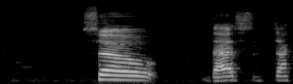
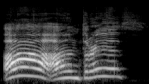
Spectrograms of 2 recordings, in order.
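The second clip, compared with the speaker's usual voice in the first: calling out; 13 semitones higher, 12 dB louder than usual. Real, not acted. Calling out a name, delighted.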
